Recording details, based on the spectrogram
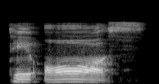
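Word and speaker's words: θεός: कहने का मतलब है इस जगह पे स्ट्रेस पड़ेगा। जैसे कि थेओस थे ओस। ठीक है? तो जहां ओ लिखा है उस जगह पे हम क्या करेंगे? और ज्यादा जोर देके बोलेंगे थे ओस थे ओस तो ओ के ऊपर क्या होगा ज्यादा तवज्जो पड़ेगा ज्यादा जोर पड़ेगा ठीक है थेओस का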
